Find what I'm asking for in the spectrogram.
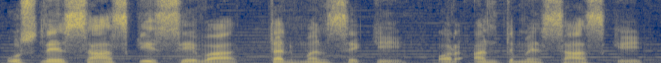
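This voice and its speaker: Male narrator, cartoon moral stories, low voice, lively pitch, faint music behind. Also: takes it slowly. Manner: expressive, storytelling. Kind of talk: scripted storytelling narration.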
